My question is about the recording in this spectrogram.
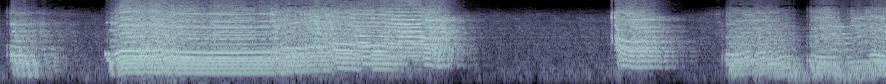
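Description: A child's screaming cries run through 'G Major' pitch-shift effects, which layer the voice into a chord that sounds like a horn. One long held cry lasts about a second and a half, followed by a short cry and then another cry starting near the end.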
